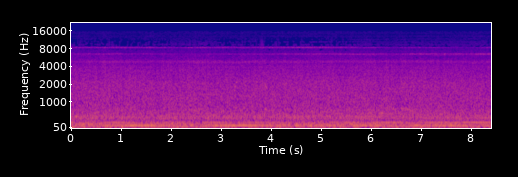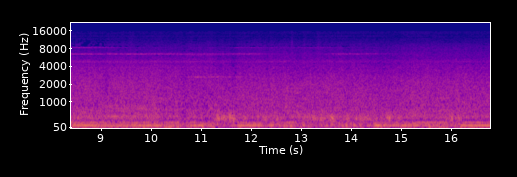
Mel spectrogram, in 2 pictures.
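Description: A subway train rumbles and clatters steadily past on elevated tracks.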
